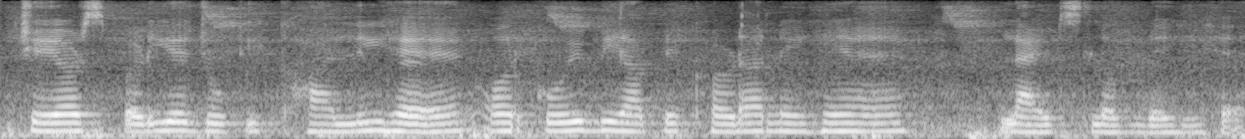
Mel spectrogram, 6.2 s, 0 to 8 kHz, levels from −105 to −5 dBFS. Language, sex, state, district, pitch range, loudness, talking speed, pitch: Hindi, male, Rajasthan, Bikaner, 165-180 Hz, -16 LUFS, 185 wpm, 175 Hz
